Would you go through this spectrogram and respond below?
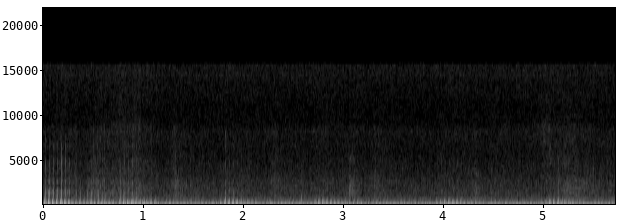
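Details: Quiet nighttime recording in Korea of the cat Bangul purring; soft, low rumble with gentle rhythmic pulses near one per second, slightly fainter and more even than usual, nothing else audible.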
